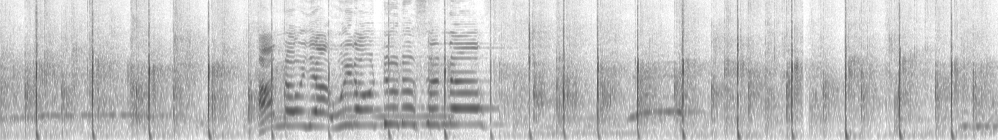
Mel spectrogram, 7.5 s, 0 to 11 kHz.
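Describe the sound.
A crowd claps for 30 seconds for the women in the room, in a steady, even rhythm, sharp hand strikes landing at regular intervals while a man speaks over the beat, his voice rising and falling.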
